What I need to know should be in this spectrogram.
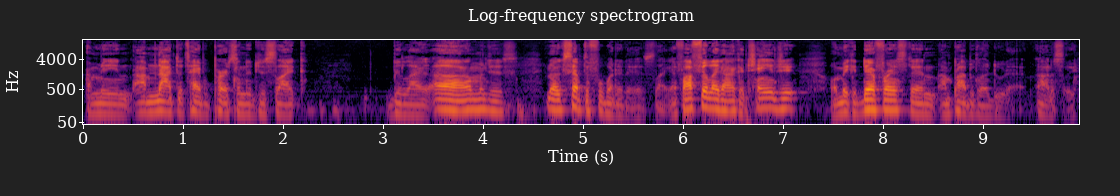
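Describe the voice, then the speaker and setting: With a New York accent, a man talks at a very fast pace in a fairly low voice, his intonation lively and his loudness swinging widely. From New York, Queens. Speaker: rapper. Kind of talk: interview. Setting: studio.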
